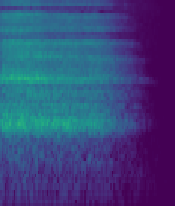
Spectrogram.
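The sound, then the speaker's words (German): A slow, airy exhale through a slightly open mouth, soft and steady, then fading to silence after about a second and a half. “atme durch den leicht geöffneten Mund alles wieder aus”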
